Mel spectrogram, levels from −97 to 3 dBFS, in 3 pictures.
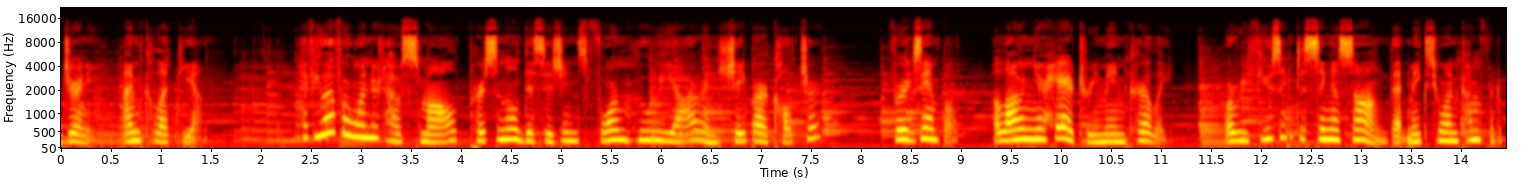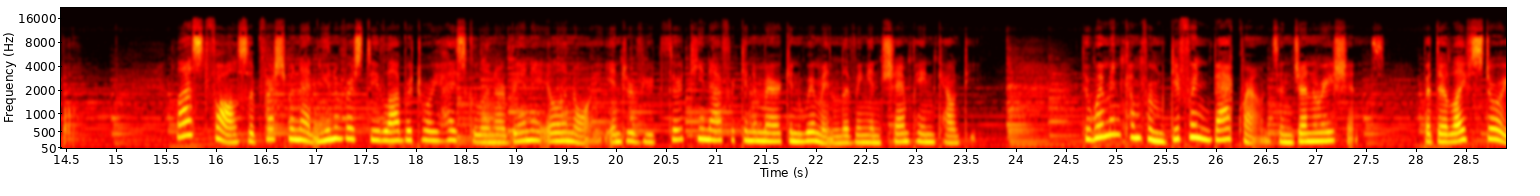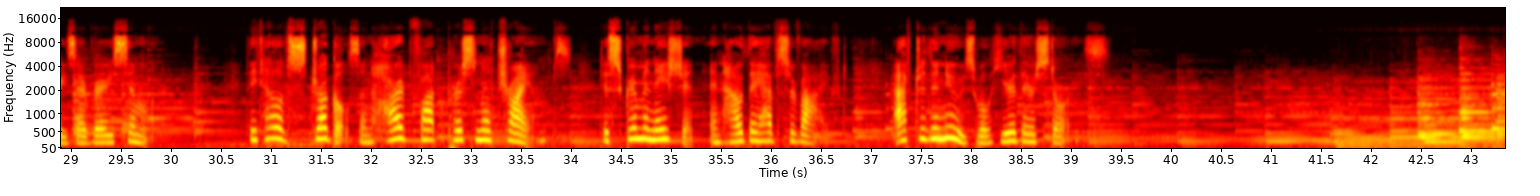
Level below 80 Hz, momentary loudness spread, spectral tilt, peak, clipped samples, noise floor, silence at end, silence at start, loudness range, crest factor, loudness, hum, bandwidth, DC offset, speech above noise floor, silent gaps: -58 dBFS; 18 LU; -3.5 dB/octave; -6 dBFS; under 0.1%; -48 dBFS; 0 s; 0 s; 4 LU; 20 dB; -25 LUFS; none; 15.5 kHz; under 0.1%; 23 dB; none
